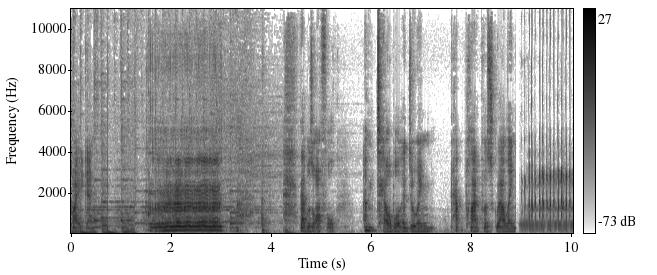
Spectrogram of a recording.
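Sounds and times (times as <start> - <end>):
man imitating a growl: 1.5 - 3.2.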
